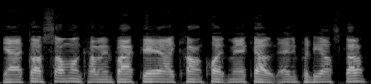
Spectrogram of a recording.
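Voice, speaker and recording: A man's voice: mid-range voice, little pitch movement, fairly quick. A man chatting casually on CB radio, hosting an open call for other stations. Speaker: CB radio operator hosting a net. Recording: very noisy CB radio hiss and static.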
